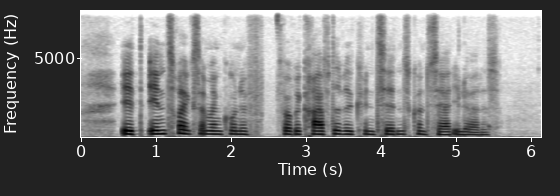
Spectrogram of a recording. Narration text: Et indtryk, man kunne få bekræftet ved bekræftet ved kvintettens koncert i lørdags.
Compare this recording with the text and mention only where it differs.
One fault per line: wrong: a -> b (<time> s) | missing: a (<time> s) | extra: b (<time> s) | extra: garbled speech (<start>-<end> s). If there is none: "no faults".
extra: som (1.5 s)
missing: bekræftet ved (3.6 s)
